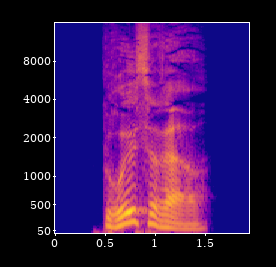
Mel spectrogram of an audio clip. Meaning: inflection of groß: 1. strong/mixed nominative masculine singular comparative degree 2. strong genitive/dative feminine singular comparative degree 3. strong genitive plural comparative degree
- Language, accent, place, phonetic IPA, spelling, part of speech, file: German, Germany, Berlin, [ˈɡʁøːsəʁɐ], größerer, adjective, De-größerer.ogg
